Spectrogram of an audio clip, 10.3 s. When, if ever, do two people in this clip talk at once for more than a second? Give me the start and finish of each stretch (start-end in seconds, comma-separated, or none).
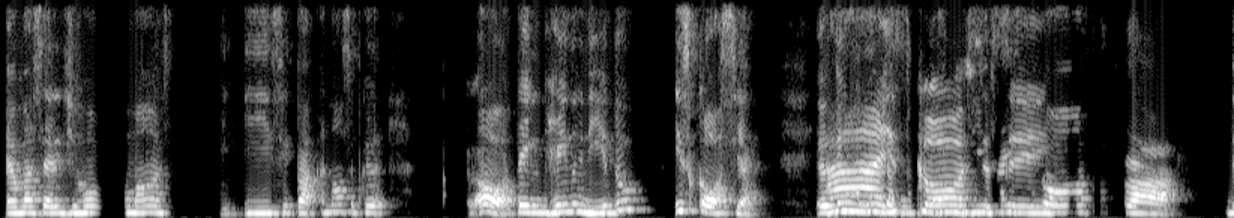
6.9-8.8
